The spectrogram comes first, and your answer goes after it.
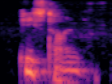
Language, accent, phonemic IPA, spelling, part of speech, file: English, Southern England, /ˈpiːstaɪm/, peacetime, noun, LL-Q1860 (eng)-peacetime.wav
- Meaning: The period of time when a nation or people is at peace, not fighting a war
